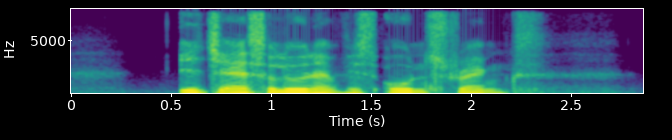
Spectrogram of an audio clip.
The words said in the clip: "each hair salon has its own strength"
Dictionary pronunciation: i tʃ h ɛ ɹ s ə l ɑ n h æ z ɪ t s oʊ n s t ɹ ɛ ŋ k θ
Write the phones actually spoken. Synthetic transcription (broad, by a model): i tʃ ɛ s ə l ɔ n h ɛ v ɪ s oʊ n s t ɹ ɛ ŋ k s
